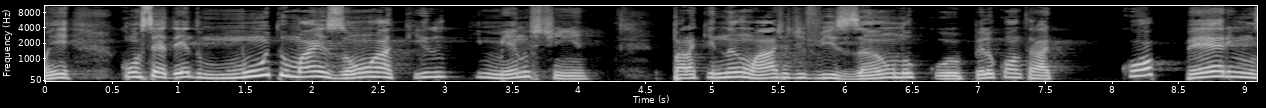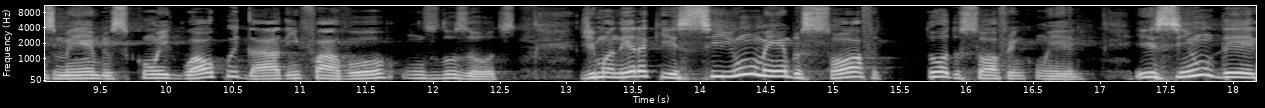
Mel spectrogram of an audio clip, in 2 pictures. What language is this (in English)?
Portuguese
